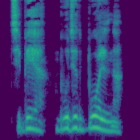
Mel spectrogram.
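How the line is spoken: Hoarse rasp. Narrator (Russian): прохрипел

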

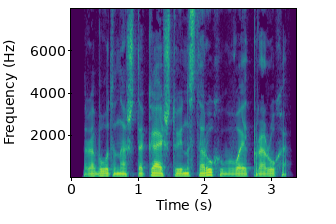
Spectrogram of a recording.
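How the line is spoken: Sighing. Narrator (Russian): вздохнул заместитель Кузьмы

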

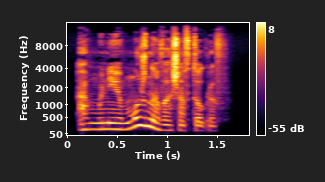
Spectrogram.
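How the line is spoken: Very quiet soft female voice. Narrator (Russian): Совсем тихо попросил вдруг кто-то мягким женским голосом

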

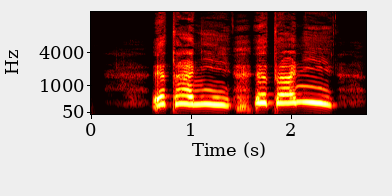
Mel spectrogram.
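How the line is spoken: Boy shouting through tears. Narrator (Russian): Сквозь слезы закричал пацан

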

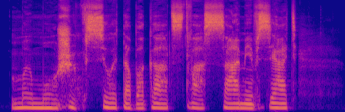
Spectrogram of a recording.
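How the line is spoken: Heated whisper from behind. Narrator (Russian): жаркий шепот за спиной

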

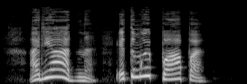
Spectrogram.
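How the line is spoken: Sudden male shout. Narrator (Russian): Мужчина вдруг закричал

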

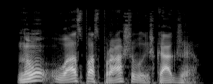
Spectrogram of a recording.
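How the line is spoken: Grumbling. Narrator (Russian): проворчал он

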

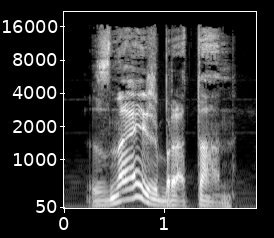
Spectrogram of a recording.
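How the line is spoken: Hissing. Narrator (Russian): шипел он

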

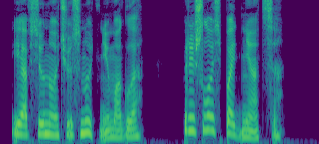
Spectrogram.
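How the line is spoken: Dull, flat voice. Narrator (Russian): тусклым голосом ответила тетя Полли

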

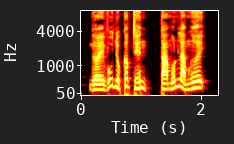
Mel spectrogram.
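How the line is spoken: Trampled man shouting loudly. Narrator (Vietnamese): Địch Tương Hải bị dẫm nát dưới chân hét lớn

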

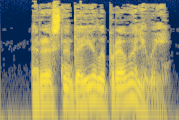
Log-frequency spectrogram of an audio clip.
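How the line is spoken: Cold. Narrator (Russian): холодно предложил Винчи

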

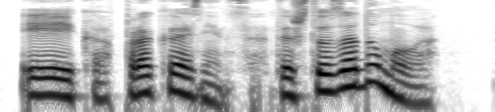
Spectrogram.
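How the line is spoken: Cheerful, wary. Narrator (Russian): Весело насторожился Сейлиш

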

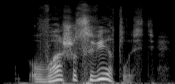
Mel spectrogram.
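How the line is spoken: Babbled. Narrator (Russian): меняясь в лице, пролепетал Алькисар

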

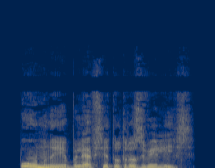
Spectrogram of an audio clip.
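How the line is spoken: Enthusiastic exclamation. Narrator (Russian): воскликнул командующий с воодушевлением

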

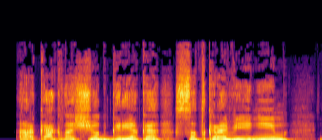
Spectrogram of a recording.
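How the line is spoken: Sudden hoarse croak. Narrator (Russian): неожиданно прохрипел Никао

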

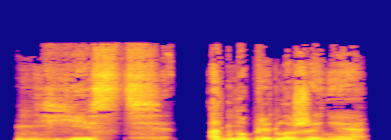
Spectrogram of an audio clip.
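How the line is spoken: Hesitant, unsure. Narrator (Russian): неуверенно произнес Эдгард

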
